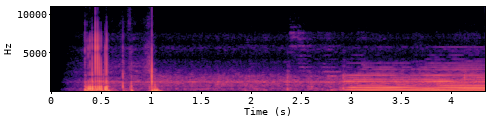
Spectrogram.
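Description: A few knocks and clatter of a phone being handled, then about three seconds in a steady held note of the instrumental accompaniment starts and sustains.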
